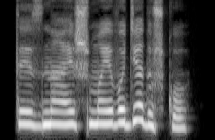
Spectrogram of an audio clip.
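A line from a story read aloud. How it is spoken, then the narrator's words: Quiet question. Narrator (Russian): спросила тихо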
